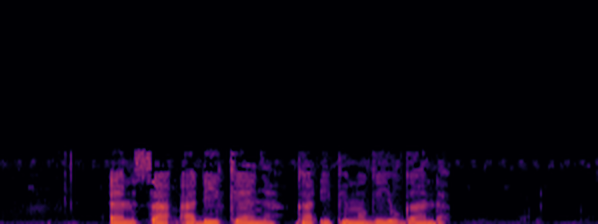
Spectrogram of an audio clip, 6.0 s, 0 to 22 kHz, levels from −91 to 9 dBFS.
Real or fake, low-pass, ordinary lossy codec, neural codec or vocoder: real; 7.2 kHz; MP3, 32 kbps; none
